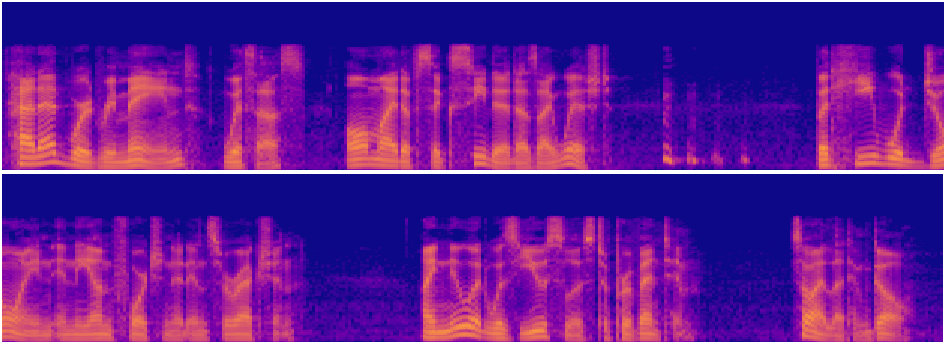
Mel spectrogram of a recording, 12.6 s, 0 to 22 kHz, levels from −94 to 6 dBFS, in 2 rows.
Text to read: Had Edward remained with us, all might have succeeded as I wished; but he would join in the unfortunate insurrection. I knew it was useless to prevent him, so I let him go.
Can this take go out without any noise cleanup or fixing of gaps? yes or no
no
